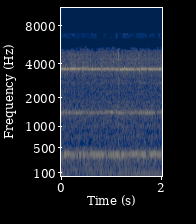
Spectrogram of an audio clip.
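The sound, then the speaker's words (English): A house telephone rings with a steady, unbroken electronic trill made of several high, bright pitches layered together. It sounds loud and alone for its whole two seconds, with no talk over it. “The phone is ringing. Let it ring.”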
